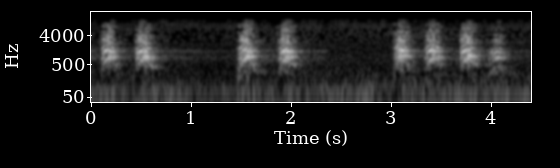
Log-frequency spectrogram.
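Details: Barking dog in pairs and then a run of four, each bark short and fairly high, over a faint low background hum.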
